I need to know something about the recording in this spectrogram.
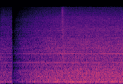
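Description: Steady background hiss and hum of a small room, with a faint high steady tone, after a brief dropout about a quarter second in.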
